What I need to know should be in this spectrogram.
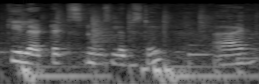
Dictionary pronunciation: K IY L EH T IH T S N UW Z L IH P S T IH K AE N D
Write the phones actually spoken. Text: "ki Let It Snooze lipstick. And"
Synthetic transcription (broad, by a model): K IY L EH T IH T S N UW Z L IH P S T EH AE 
